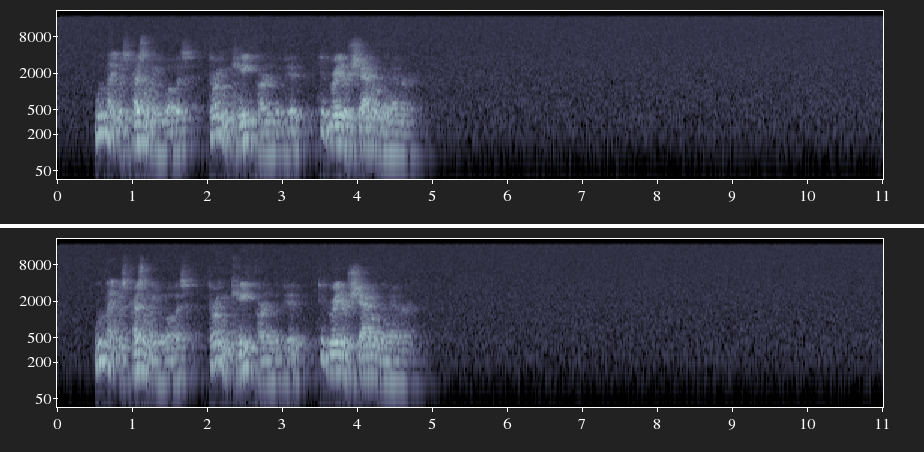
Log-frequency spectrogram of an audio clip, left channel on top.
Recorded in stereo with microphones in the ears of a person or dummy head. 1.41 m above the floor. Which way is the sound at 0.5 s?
45° right (ahead or behind).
